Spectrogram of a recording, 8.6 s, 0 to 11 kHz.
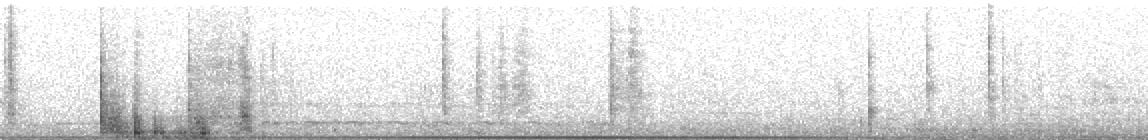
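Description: Hands handling small parts inside an opened ThinkPad X230 laptop: a quick cluster of plastic clicks and rustling about a second in, then a few light clicks, over a steady low hum.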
